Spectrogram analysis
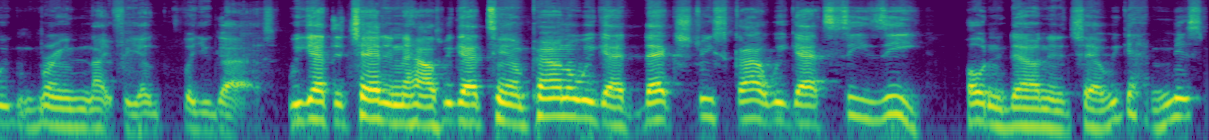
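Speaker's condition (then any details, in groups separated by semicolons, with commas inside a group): No condition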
